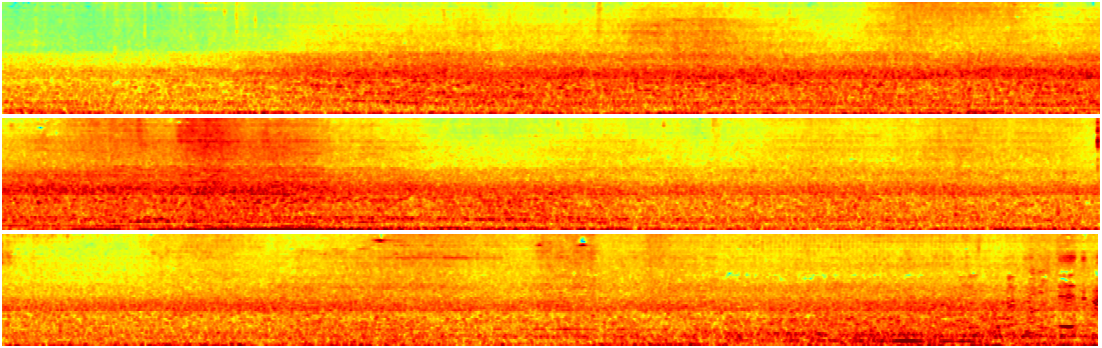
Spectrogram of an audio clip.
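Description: Road traffic: cars passing on a busy city road, a steady rumble with one louder pass-by a little before halfway.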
